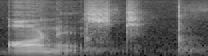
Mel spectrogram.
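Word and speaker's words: honest: কিন্তু এই দেখ ও কি একটা ভাওল বা এইচটা কিন্তু আসলে সাইলেন্ট আছে এইজন্য এটার পূর্বে কি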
